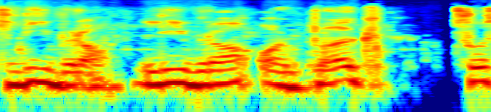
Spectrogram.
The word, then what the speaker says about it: libro: wrong it's leave wrong meaning that it ends it ends in a vowel so it has its emphasis on the second-to-last syllable so this first column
